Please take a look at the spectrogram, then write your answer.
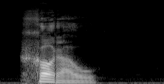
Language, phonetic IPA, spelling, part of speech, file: Polish, [ˈxɔraw], chorał, noun, Pl-chorał.ogg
